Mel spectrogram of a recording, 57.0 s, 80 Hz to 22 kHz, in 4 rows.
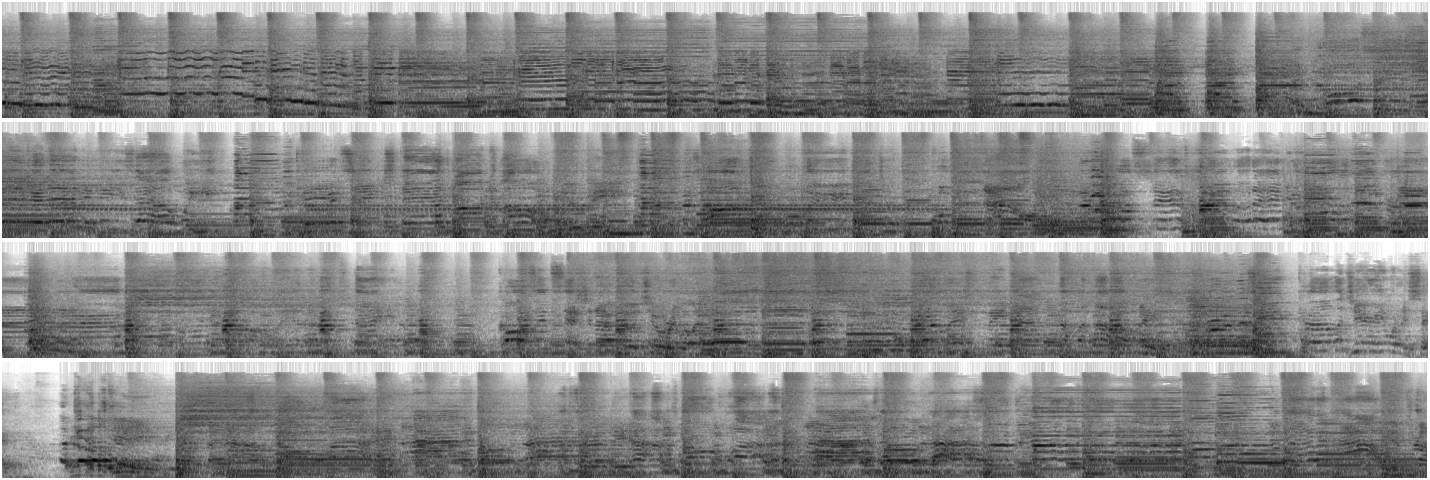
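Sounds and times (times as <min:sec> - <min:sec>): electric guitar: 0:00.0 - 0:41.5, 0:43.7 - 0:57.0
drum kit: 0:00.0 - 0:41.6, 0:43.6 - 0:57.0
bass guitar: 0:00.0 - 0:41.8, 0:43.6 - 0:57.0.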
